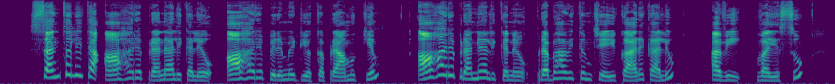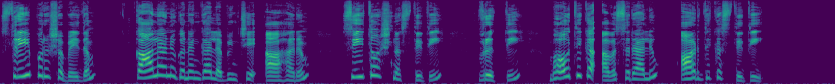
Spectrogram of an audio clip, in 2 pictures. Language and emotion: Telugu, neutral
